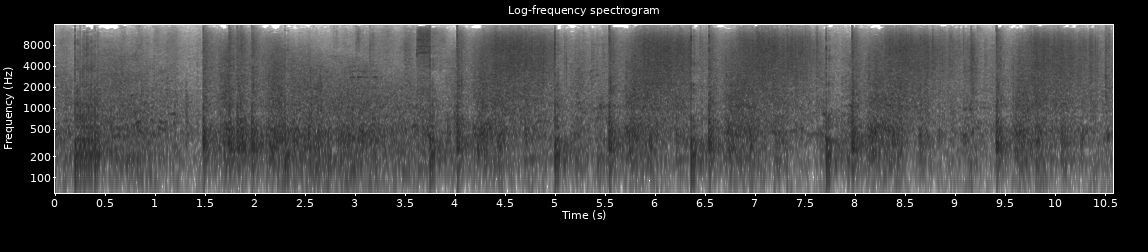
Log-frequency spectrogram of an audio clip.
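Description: Compound firework cake (Evolution Spectacle Show 120) firing shot after shot: sharp launch and burst reports every fraction of a second, with a hiss of sparkling gold stars between them.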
